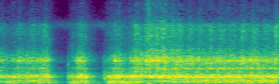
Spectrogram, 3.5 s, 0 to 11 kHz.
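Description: Oliver 1655 tractor engine starting for the first time after an in-frame overhaul, a loud, steady mechanical rumble running close and continuous, with two brief dips early before it settles into a constant run.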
